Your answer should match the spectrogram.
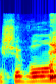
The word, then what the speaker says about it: Siobhan: I mean, Siobhan is probably like the limit of how much my brain can like remember.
